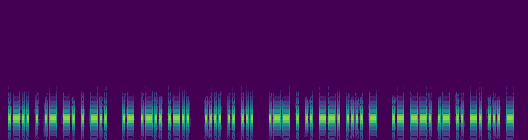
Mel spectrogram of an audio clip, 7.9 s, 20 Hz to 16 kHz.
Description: Morse code, heard as a keyed tone, about 34 wpm, 600 Hz. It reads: LEANED ALL HIS WEIGHT AGAINST
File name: the old man and the sea 2 35wpm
